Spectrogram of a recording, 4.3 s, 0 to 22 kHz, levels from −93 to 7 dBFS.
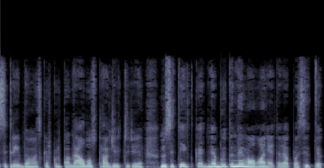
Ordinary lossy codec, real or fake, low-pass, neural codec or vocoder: AAC, 48 kbps; fake; 14.4 kHz; codec, 32 kHz, 1.9 kbps, SNAC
